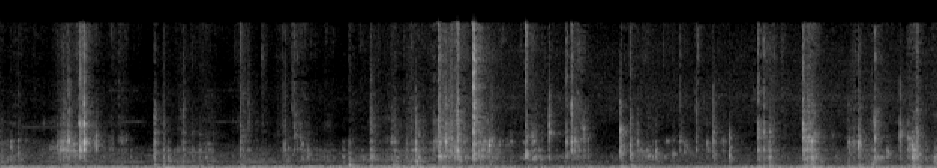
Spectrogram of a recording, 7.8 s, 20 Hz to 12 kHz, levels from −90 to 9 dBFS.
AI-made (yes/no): no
